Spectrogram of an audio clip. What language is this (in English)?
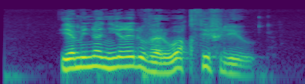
Kabyle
